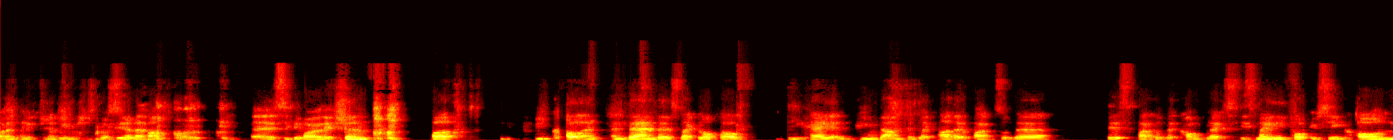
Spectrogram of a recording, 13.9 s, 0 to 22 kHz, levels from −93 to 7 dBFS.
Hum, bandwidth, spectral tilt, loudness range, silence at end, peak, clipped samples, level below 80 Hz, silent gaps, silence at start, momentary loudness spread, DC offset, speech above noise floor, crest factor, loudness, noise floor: none; 12.5 kHz; -7 dB/octave; 4 LU; 0 s; -4 dBFS; under 0.1%; -68 dBFS; none; 0 s; 14 LU; under 0.1%; 61 dB; 18 dB; -22 LUFS; -82 dBFS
